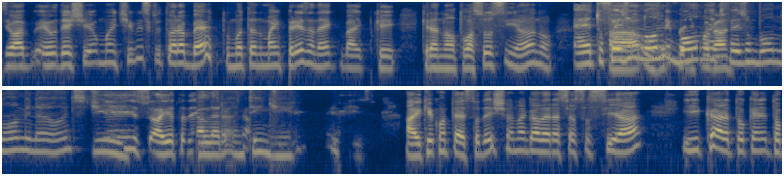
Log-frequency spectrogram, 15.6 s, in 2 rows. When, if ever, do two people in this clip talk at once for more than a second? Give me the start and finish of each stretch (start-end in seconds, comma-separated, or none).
6.0-7.3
